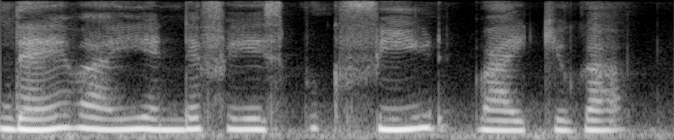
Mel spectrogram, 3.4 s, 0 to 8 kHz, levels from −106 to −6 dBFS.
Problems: low volume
